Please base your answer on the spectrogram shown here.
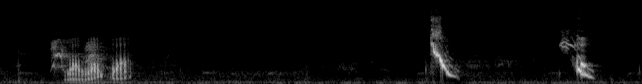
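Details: Common raven, a pet bird, answering a person in a short exchange: a harsh rasping croak, then two sharp descending squawks after a pause. No other sounds.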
